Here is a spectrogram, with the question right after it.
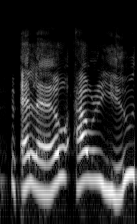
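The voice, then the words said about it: Put-on British accent. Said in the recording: “that's my British accent ... That's really good ... Everyone sounds like a bad version of My Fair Lady”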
